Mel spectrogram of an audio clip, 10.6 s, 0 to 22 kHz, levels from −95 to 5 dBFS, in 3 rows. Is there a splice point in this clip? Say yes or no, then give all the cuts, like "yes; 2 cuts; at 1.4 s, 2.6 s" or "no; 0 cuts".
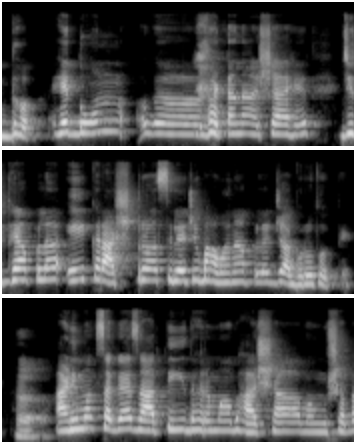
no; 0 cuts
